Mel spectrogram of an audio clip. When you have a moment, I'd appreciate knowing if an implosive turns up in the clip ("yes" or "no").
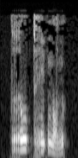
no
